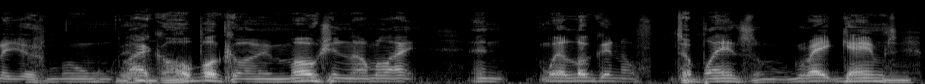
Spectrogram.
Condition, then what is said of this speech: ALS (motor neuron disease). You know, apart from the voice, I'm doing all right.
